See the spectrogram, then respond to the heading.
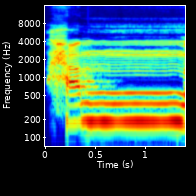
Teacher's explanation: یہاں میم پر تشدید ہے تو سختی کے ساتھ میم پر زور دیں اور غنہ بھی کریں، یہاں پر غنہ بھی ہوگا.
